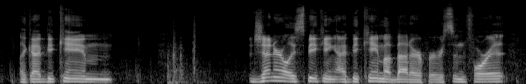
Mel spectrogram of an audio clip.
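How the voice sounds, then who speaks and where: A man with a medium pitch speaks at a moderate pace with fairly even intonation. Noticeable background noise runs underneath. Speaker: video game streamer. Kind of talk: casual gameplay commentary.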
